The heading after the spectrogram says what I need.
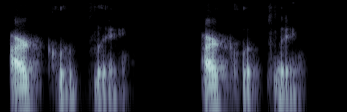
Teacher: so that middle syllable would turn into a schwa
